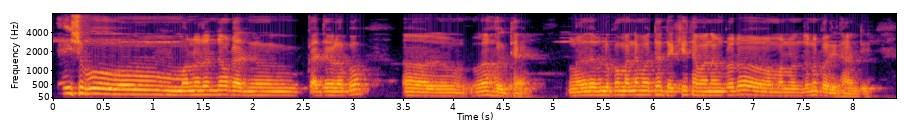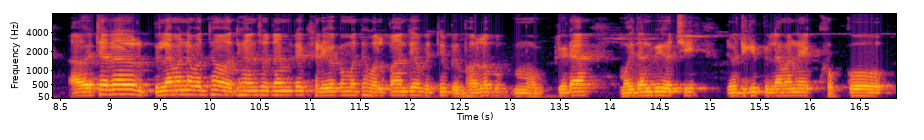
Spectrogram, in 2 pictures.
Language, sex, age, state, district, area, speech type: Odia, male, 45-60, Odisha, Jajpur, rural, spontaneous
